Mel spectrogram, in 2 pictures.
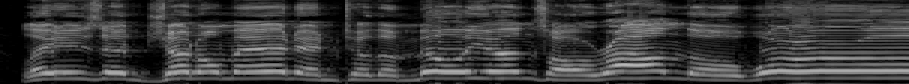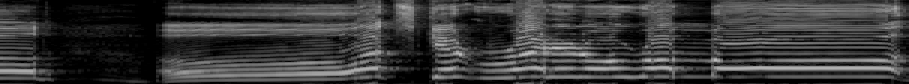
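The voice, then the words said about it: Good imitation of a boxing announcer. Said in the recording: “That's a pretty good imitation, I might add... I was kind of surprised at how well I pulled it off.”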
